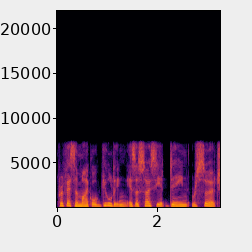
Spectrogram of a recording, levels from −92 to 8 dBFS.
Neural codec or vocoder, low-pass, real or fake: none; 7.2 kHz; real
